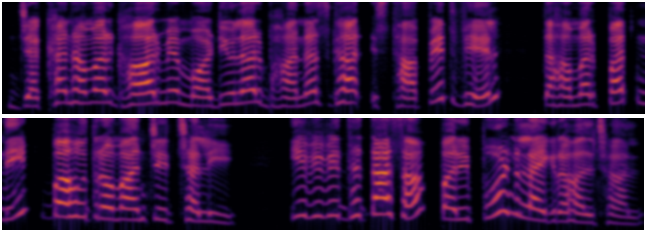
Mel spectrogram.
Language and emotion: Maithili, happy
